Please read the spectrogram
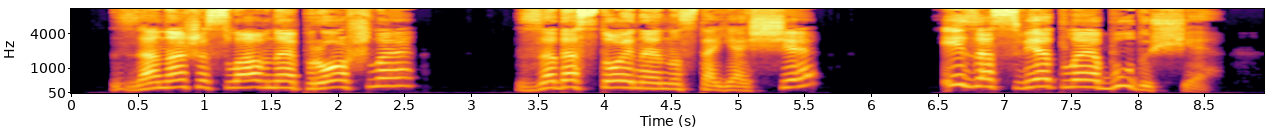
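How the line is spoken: Loud, father speaking. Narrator (Russian): громко произнес отец

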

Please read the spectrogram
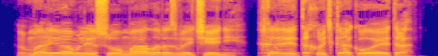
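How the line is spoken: Old man laughing. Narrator (Russian): рассмеялся старик

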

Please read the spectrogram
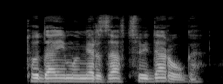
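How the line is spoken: Calm. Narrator (Russian): спокойно сказала женщина

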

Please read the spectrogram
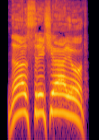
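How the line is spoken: Shouted. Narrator (Russian): крикнул Ган

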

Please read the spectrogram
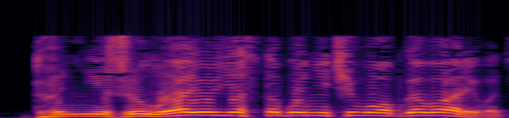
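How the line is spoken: Sudden yell. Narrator (Russian): вдруг заорал Йенс добавил еще более громким голосом

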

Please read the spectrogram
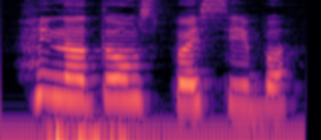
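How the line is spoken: Laughing. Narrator (Russian): засмеялся Денис

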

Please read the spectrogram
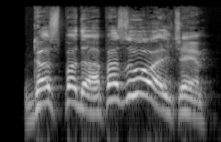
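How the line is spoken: Shouted. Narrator (Russian): крикнул кто-то

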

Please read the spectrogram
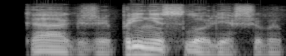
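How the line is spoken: Muttering. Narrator (Russian): пробормотала Ефросинья

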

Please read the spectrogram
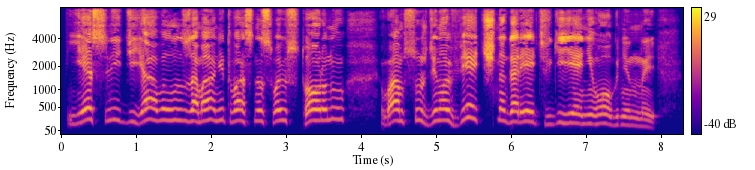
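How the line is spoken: Preacher's yell. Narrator (Russian): завопил преподобный

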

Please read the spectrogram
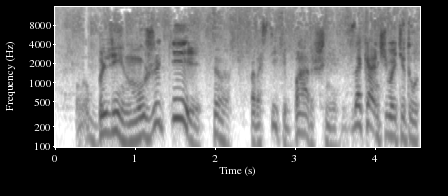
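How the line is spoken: Stammering, embarrassed. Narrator (Russian): произнес он, запинаясь и краснея

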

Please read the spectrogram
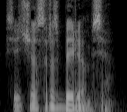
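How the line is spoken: Muttering. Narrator (Russian): пробормотал

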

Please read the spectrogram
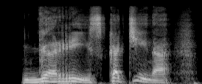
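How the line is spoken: Angry growl. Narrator (Russian): прорычал я, ощущая, как откуда-то изнутри меня окатывает горячая волна гнева

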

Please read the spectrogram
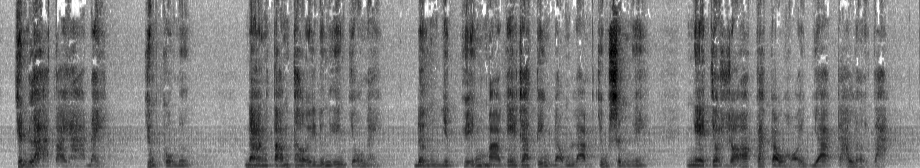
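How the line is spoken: Low, restrained voice. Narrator (Vietnamese): Cố gắng đè nén cảm xúc ở trong lòng, Nhậm Sương Bạch hạ giọng nói

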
